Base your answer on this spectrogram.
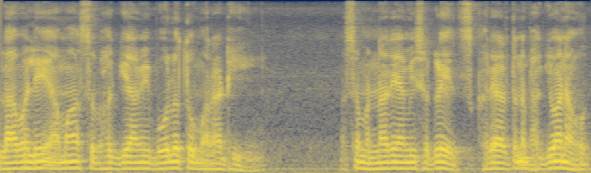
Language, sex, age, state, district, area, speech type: Marathi, male, 45-60, Maharashtra, Sindhudurg, rural, spontaneous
